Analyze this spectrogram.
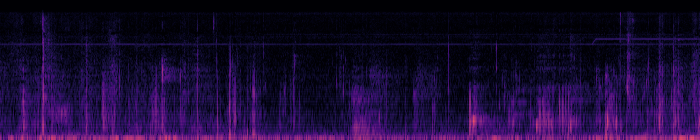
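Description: Close-miked mouth sounds of chewing a soft meat-floss and seaweed bun, a stream of small wet clicks. About halfway through, a few swallowing gulps as a drink is taken from a bottle.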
